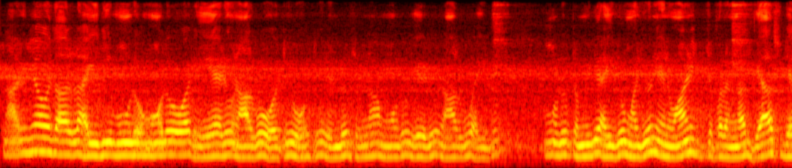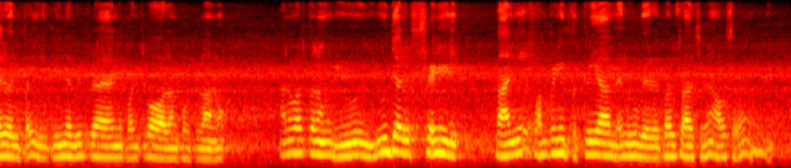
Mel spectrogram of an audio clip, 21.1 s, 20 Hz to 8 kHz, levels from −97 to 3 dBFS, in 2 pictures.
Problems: constant background noise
